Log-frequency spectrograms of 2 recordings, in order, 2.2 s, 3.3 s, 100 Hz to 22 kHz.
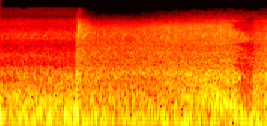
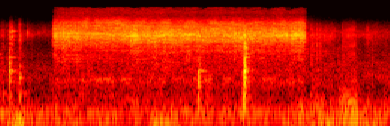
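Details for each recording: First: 1979 Ford Pathfinder Quadravan 4x4 V8 just after fitting new carburetor, still needs tune-up and has some vacuum leaks: steady even idle with no miss or knock under wind rush; normal idle. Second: 1979 Ford Pathfinder Quadravan 4x4 with a new carburetor, choke propped open: starter spins the engine in bursts but it never catches; owner thinks it isn't getting fuel, though the old carb's pump used to deliver fuel.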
